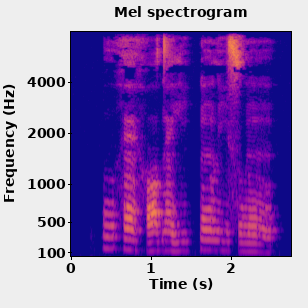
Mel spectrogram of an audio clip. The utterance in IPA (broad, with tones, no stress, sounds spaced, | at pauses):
k͡p u˦ h ɛ̃˦˨ h ɔ˨˦ d ɛ̃˦˨ j i˧ k͡p ũ˦ l i˧ s u˨ ɾ ũ˨ ɾ ũ˨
